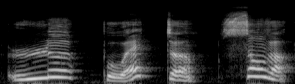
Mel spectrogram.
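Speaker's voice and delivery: poète with its last E sounded, "po-è-teu"; le poète s'en va, every E voiced; exaggerated final E. Shown as a demonstration. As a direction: deliberately overdo the E at the end of poète. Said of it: "j'exagère, euh, volontairement pour voir que le E".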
